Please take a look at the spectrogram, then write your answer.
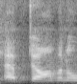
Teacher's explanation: there is rising intonation when she said abdominal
